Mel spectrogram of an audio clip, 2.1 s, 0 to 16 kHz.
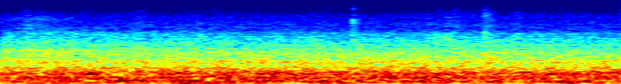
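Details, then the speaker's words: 2003–2009 Chevrolet Kodiak/GMC Topkick heater blower stuck on high: loud steady fan roar with no speed change even with HVAC off and key out; usually caused by a faulty blower motor resistor (GM 12135104), fixed by replacing it. "you guys can probably hear just how loud this blower motor is"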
